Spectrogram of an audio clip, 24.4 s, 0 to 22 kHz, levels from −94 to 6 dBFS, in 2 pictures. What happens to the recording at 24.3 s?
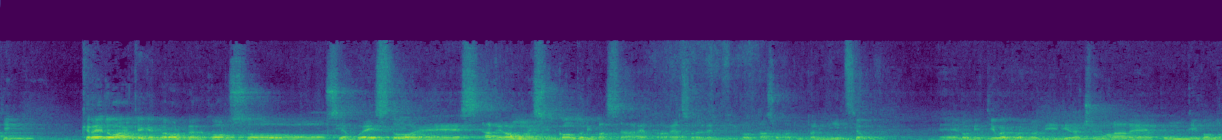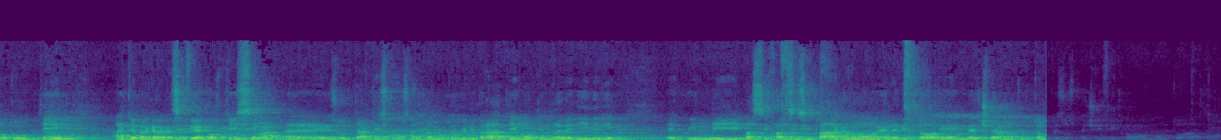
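One stereo channel has likely been inverted in polarity from 22.68 s to the clip's end at 24.43 s, so everything common to both channels cancels in the mono sum. The level drops by about 34 dB, leaving only a faint residue of what differs between channels.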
